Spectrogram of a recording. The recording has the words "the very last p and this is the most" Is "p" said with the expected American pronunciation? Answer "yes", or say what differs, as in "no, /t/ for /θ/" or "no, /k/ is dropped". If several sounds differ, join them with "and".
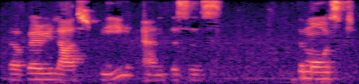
no, /b/ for /p/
